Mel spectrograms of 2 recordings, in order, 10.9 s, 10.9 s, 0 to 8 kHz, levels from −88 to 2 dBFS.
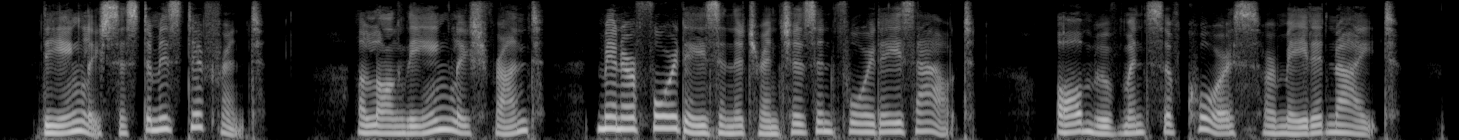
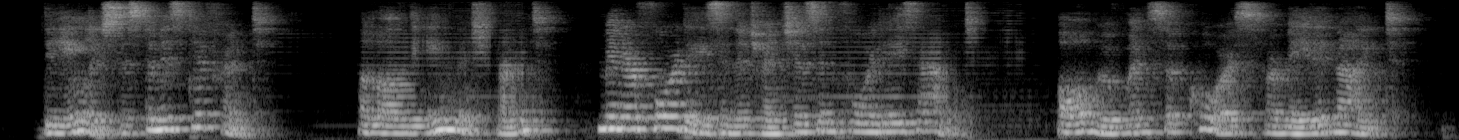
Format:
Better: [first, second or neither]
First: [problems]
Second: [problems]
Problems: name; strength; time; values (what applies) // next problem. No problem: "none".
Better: first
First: none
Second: noise reduction (neural separator model SepFormer DNS4)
